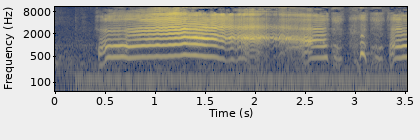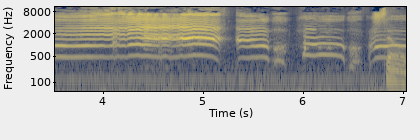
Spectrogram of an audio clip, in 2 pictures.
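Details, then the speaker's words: Small baby crying in long, rising and falling wails separated by short catch breaths, with a faint steady hum, played as a sample sound; infant cry. "ouvindo O Choro de uma criança de um bebezinho cá para nós né esse choro é encantador"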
